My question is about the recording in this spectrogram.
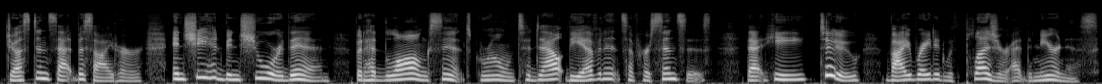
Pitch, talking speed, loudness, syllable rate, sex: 210 Hz, 170 wpm, -17 LUFS, 4.5 syllables/s, female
